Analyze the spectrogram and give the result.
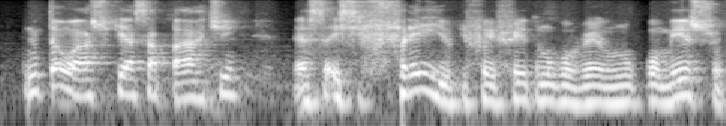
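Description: A somewhat breathy male voice at a moderate pace. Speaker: guest. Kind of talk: interview answer. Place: home room. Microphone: video call.

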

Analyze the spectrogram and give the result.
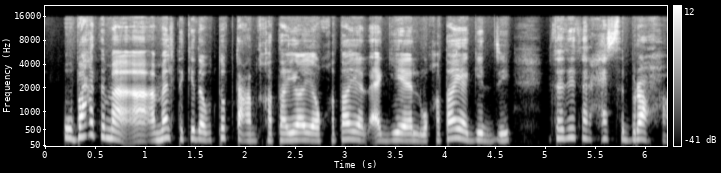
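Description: With an Egyptian accent, a woman talks at a moderate pace with hardly any pauses, in a dry sound with no echo over a quiet background. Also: ordinary pitch variation. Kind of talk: religious talk show with live interpretation. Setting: studio. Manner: animated. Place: studio. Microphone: lapel.

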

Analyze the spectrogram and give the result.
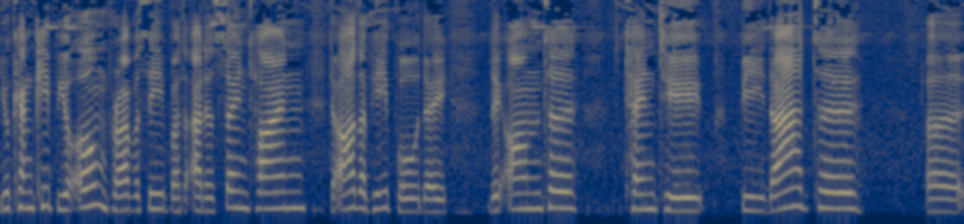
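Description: A man's high voice comes through dry, with no echo. He talks at a very slow pace with long, frequent pauses. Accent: Chinese. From mainland China. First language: Mandarin Chinese. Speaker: YouTuber; vlogger. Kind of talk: vlog monologue. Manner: halting, many fillers. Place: garden. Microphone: phone near.

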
